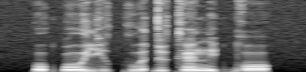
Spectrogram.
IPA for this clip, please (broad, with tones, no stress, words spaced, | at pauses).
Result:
o˨k͡poː˧ji˨ kʷɛ˦ɗɨ˨kɛ̃˦ ni˨ɡ͡bɔ˨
